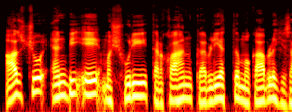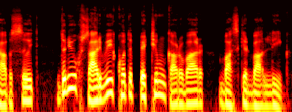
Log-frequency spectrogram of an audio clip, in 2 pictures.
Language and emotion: Kashmiri, neutral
